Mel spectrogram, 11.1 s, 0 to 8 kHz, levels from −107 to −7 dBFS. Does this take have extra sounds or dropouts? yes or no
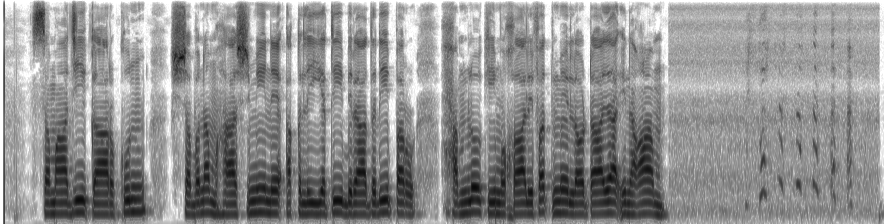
yes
